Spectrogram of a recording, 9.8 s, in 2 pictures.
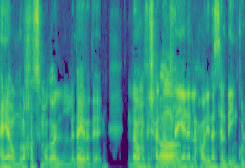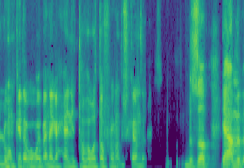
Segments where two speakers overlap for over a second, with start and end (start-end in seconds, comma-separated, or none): none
